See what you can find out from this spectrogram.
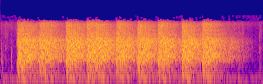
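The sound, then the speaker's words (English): Gunfire in a shootout with fleeing crooks across rocky, broken ground: a dense, loud barrage of overlapping shots and booms running continuously with regular surges, easing off toward the end. “Use your guns.”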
